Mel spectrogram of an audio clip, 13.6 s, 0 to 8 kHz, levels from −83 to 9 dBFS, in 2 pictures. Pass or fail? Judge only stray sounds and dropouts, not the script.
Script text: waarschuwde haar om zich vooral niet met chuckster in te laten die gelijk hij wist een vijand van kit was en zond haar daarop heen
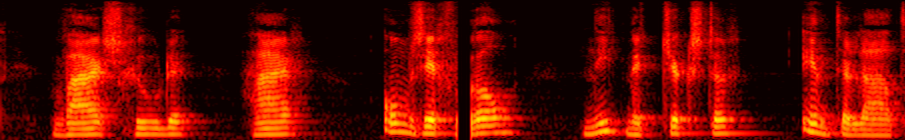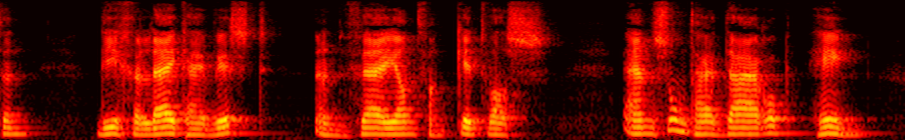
fail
